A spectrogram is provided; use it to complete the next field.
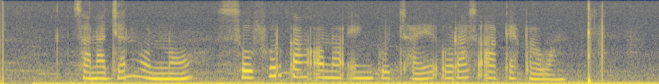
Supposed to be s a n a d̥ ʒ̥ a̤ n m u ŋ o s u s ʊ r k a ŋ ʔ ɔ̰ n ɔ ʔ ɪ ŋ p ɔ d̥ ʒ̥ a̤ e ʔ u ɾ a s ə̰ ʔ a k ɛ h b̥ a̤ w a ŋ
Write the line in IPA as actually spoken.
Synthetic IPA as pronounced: s a n a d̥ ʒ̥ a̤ n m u n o s u f ʊ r k a ŋ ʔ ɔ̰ n ɔ ʔ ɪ ŋ p u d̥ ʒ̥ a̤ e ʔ o ɾ a s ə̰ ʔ a k ɛ h b̥ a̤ w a ŋ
